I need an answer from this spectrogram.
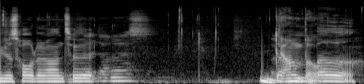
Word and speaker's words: Dumble: Dumble. It's pronounced Dumble, and it means stupid.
